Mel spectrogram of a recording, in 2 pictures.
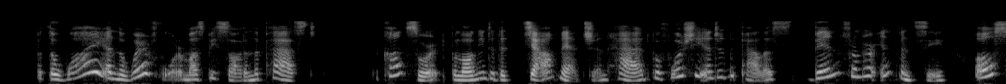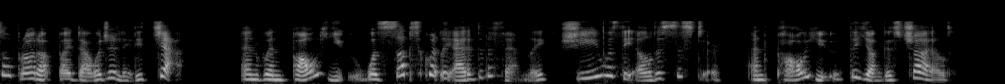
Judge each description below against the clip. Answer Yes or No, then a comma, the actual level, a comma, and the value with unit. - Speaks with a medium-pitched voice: No, high, 245 Hz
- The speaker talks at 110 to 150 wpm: No, average, 170 wpm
